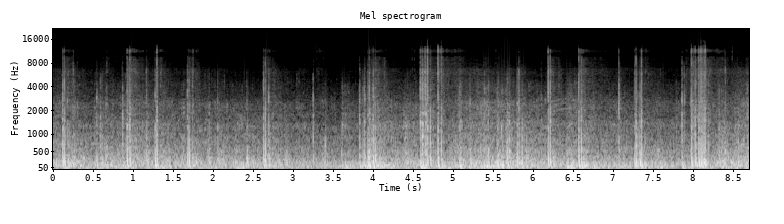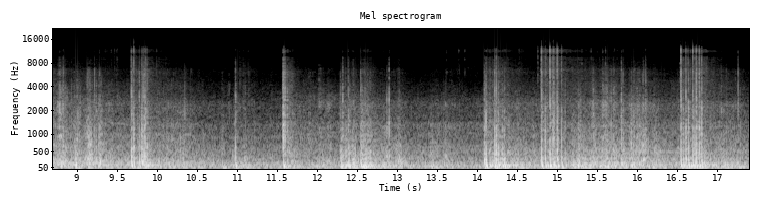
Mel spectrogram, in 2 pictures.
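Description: Fireworks display: aerial shells bursting in an irregular, rapid string of sharp bangs, about one a second or faster, over a continuous low rumble.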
